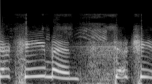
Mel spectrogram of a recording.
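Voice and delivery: high, squeaky duck-like voice. Telling a friend how another guy talks, mocking his duck-like voice. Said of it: "That's how he talks".

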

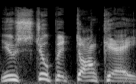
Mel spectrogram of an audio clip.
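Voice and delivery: loud, shrill, high, hard bellowing yell. Joking that a chef will show up and yell: Gordon Ramsay yelling. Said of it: "expect Gordon Ramsay to show up and be all like".

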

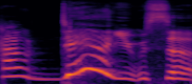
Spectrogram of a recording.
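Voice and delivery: put-on scandalized, shocked voice with Southern belle accent. Mocking Ron in a film scene with Hermione, as a mock-scandalized Southern belle. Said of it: "like he's a fucking scandalized Southern belle".

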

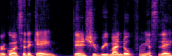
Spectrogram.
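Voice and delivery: plain

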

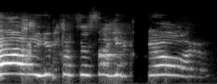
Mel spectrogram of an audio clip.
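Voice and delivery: high, loud, slow crying. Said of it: "te largaste a llorar".

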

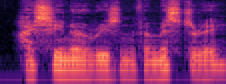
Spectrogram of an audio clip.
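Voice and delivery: plain reading voice

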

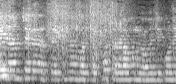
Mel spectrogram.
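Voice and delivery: usual speaking voice

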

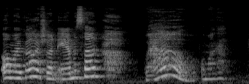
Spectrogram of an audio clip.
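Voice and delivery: thrilled, excited. Acting out a Valentine's date scene after announcing it: acting out a date scene. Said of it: "so, scene".

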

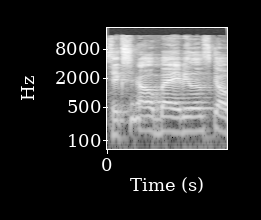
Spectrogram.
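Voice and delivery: cracking voice. Player celebrating going six and oh in a game, voice cracking. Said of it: "voice crack".

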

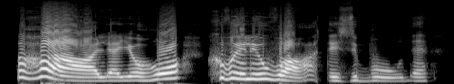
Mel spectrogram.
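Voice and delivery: sneering mocking mimicry, one word drawn out. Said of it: "перекривив насмішкувато".

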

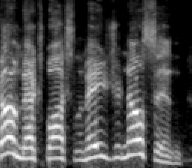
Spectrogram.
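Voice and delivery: slow, drawn-out, teasing parody voice full of mockery. Retelling how one guy in a video mocked Larry Hryb: mocking Larry Hryb impression. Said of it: "The one guy was mocking Larry Herb".

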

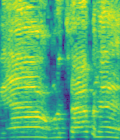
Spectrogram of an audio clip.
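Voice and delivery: very high-pitched put-on voice. Retelling how Evan greeted the players: Evan impression. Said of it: "that was a great impression".

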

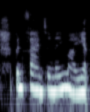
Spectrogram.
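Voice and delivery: ordinary talk

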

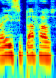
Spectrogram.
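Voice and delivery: put-on Chinese accent on every word. Retelling what a bathhouse worker said on arrival: imitating a Chinese accent. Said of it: "Chinese accent".

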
